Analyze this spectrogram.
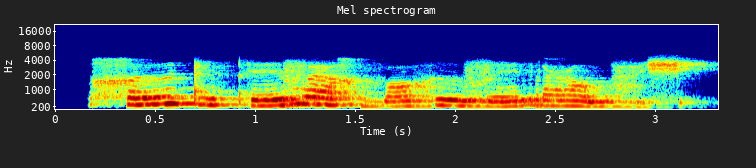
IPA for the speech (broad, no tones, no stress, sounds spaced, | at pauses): χ əː t ɘ t̪ʰ ɛ v aː χ m ɒ x əː v ɛ r ʕ ɒ w a̤ ʃ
